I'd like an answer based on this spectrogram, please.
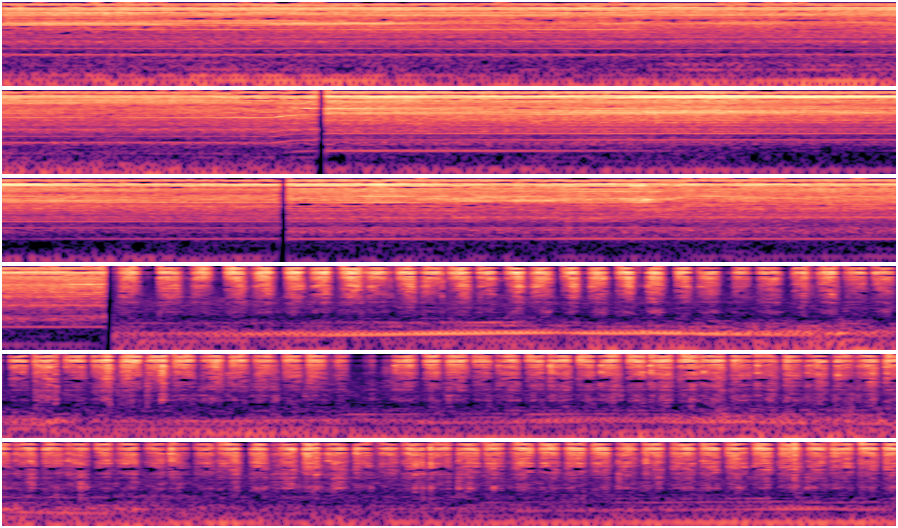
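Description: Dry rubbing and scraping of hands and tools against the metal brake parts of a truck's wheel end. The first half also carries several steady background tones; after a sudden change about halfway, a fast, even patter of faint clicks runs under the handling noise.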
